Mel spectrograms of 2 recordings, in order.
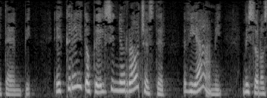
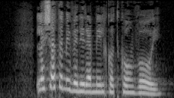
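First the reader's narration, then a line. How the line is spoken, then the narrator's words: Exclaiming. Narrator (Italian): esclamò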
